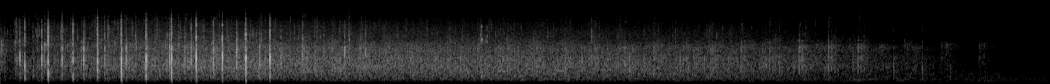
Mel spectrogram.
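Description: Applause: loud, sharp claps close by in the first three seconds over a crowd's steady clapping, which fades away near the end.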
